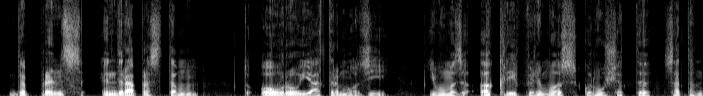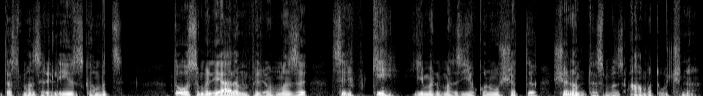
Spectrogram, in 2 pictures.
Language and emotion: Kashmiri, neutral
